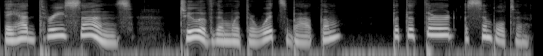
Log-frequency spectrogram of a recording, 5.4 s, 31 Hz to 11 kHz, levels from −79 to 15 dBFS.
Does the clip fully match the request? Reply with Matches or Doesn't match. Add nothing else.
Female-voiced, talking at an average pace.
Matches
